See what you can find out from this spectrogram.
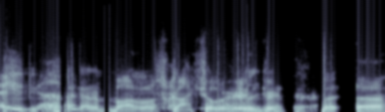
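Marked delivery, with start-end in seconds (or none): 0.0-2.9 put-on film producer voice, sing-song. Retelling how producers talk to actors, imitating a film producer. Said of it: "and they're always".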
